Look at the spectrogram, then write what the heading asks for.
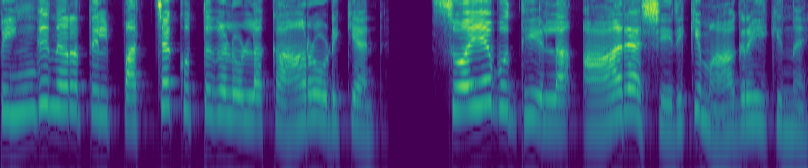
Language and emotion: Malayalam, disgusted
